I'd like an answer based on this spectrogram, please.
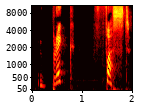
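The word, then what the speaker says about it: breakfast: और इसकी प्रोनाउंसिएशन है ब्रेकफास्ट। हम फास्ट नहीं कहते, ये है first, it is first. Okay, ब्रेकफास्ट। All right, बढ़ते हैं नेक्स्ट सेट ऑफ वर्ड्स की तरफ।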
